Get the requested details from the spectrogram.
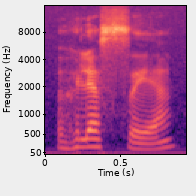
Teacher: наголос ставимо на другий склад як і у французькій мові з якої походить назва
